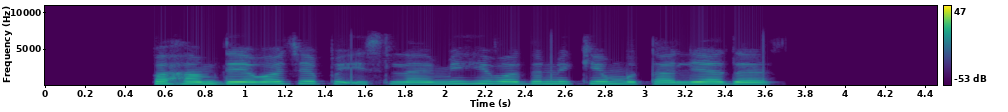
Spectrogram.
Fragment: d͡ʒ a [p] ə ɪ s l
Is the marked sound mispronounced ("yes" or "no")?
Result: no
